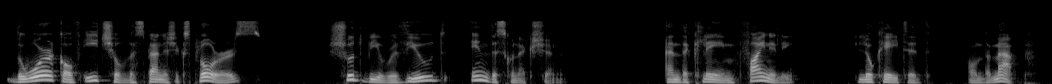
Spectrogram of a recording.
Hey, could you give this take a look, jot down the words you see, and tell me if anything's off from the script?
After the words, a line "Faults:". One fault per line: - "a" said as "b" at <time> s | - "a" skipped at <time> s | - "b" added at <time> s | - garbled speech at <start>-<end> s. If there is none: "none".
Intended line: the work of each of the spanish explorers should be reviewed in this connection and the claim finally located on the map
the work of each of the spanish explorers should be reviewed in this connection and the claim finally located on the map
Faults:
none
